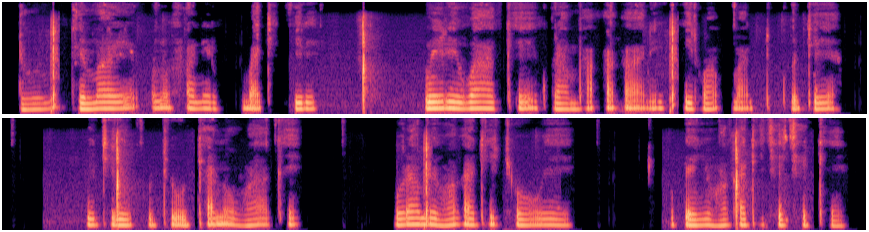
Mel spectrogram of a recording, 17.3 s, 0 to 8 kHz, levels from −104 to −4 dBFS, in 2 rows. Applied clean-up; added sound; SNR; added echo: none; Telephone; 10 dB; none.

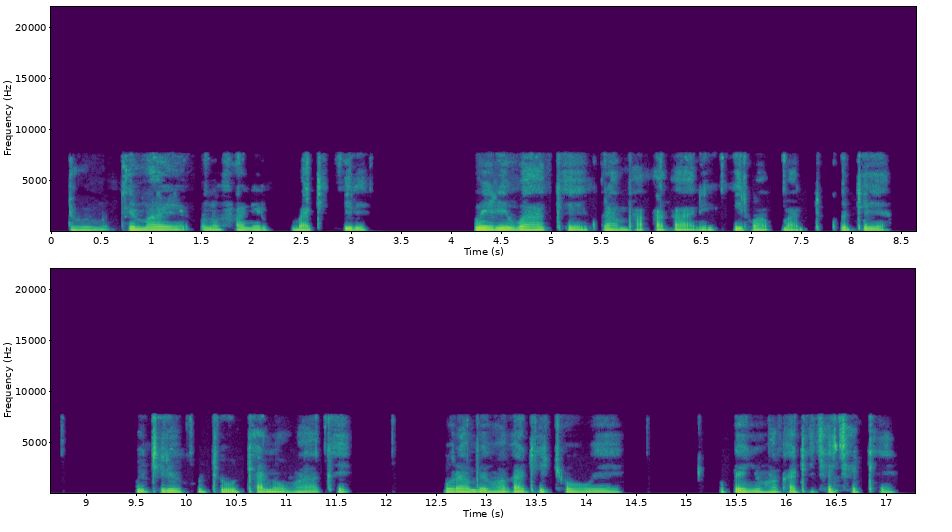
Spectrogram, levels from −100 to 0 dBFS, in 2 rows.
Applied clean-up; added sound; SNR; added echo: none; none; none; none.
